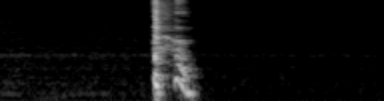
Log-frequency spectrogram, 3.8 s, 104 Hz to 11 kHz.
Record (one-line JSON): {"cough_length": "3.8 s", "cough_amplitude": 32767, "cough_signal_mean_std_ratio": 0.21, "survey_phase": "beta (2021-08-13 to 2022-03-07)", "age": "65+", "gender": "Female", "wearing_mask": "No", "symptom_none": true, "smoker_status": "Ex-smoker", "respiratory_condition_asthma": false, "respiratory_condition_other": false, "recruitment_source": "REACT", "submission_delay": "2 days", "covid_test_result": "Negative", "covid_test_method": "RT-qPCR", "influenza_a_test_result": "Negative", "influenza_b_test_result": "Negative"}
